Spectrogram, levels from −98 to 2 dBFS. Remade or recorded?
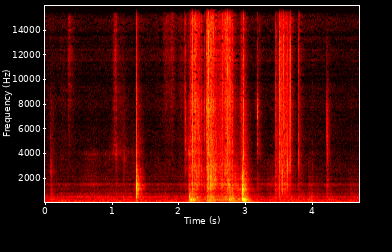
remade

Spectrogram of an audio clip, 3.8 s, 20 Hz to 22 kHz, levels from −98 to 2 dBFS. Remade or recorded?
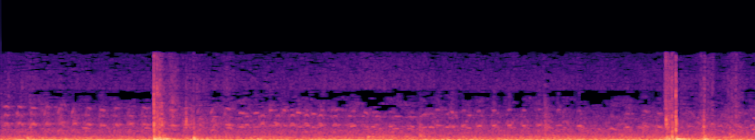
recorded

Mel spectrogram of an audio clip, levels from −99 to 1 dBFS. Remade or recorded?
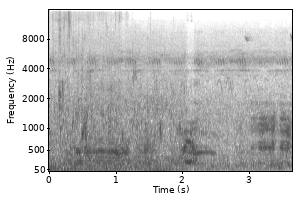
recorded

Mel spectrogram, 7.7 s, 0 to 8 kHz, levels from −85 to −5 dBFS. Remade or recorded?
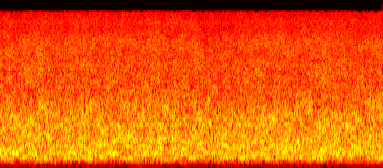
remade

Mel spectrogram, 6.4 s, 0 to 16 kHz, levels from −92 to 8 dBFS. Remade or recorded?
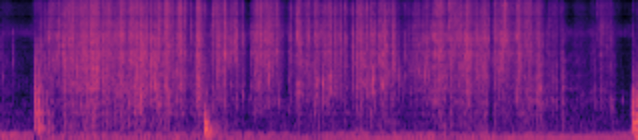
remade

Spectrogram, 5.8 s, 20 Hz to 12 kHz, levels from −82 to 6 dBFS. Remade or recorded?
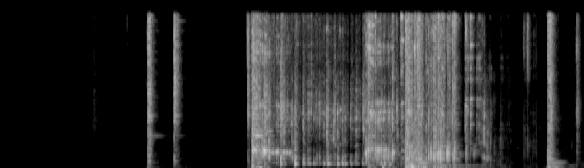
recorded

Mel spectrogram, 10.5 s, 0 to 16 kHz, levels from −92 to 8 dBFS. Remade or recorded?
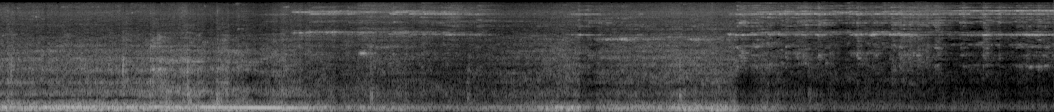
recorded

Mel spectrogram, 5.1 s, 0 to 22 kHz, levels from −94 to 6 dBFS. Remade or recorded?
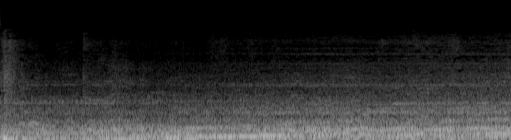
remade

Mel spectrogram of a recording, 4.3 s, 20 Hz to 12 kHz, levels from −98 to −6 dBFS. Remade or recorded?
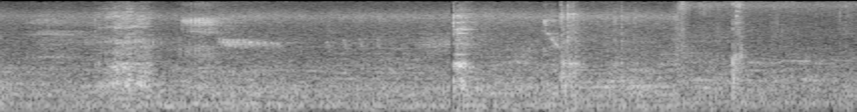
recorded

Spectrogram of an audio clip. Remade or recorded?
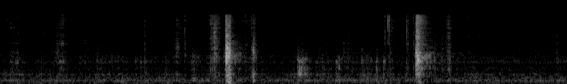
remade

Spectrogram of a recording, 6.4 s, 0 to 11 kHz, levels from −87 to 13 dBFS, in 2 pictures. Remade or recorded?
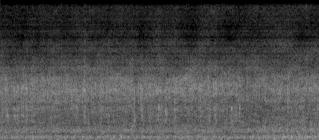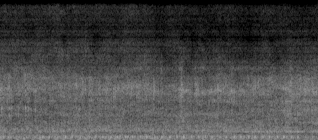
remade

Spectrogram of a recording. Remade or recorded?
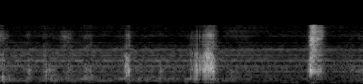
remade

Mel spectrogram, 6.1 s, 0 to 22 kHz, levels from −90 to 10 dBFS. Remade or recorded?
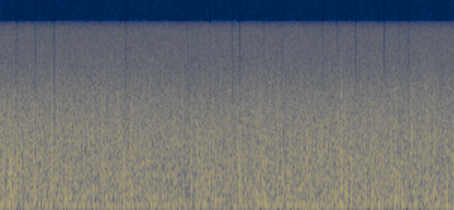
remade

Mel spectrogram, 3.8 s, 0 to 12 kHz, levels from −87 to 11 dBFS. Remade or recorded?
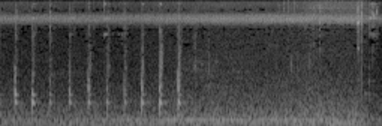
recorded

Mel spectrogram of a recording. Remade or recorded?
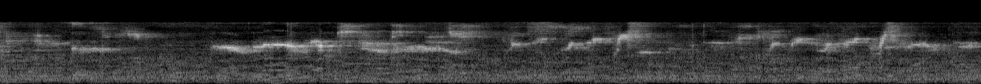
remade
